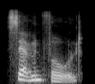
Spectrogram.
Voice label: "sevenfold", Indian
